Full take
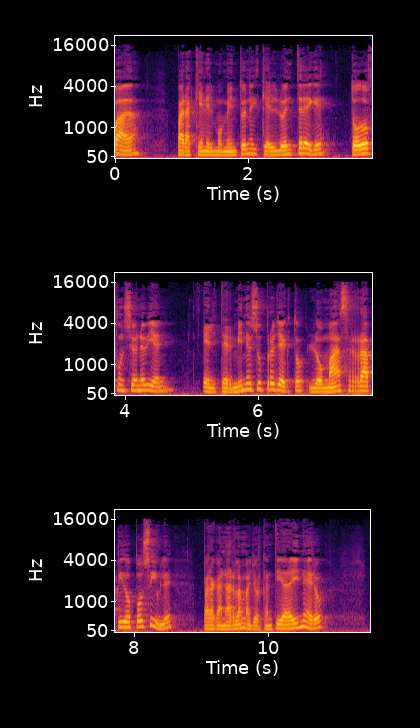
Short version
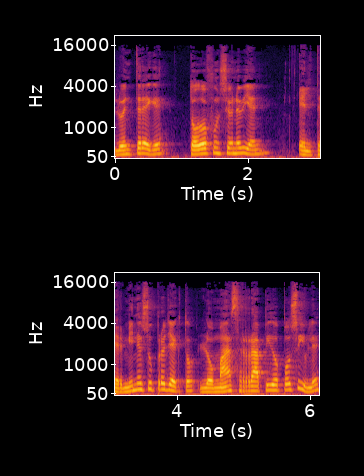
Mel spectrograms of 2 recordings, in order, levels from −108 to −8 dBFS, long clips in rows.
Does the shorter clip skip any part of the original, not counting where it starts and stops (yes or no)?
no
